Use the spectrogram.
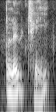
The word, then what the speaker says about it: Bluetti: As you'll have seen, I'm now getting charged into the Bluetti, or Bluetti, as I've learned it's actually pronounced over the last couple of days.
